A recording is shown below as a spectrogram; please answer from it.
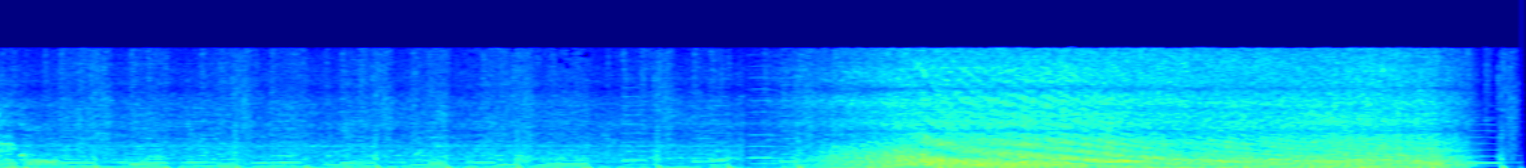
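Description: Background music with a steady beat. About halfway through, a motor whine rises in pitch and then holds: a DJI Mavic Pro quadcopter's propellers spinning up for take-off.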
